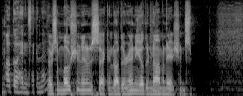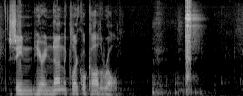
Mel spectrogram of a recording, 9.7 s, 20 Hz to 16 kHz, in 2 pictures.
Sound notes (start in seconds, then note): 8.6 mic squeaks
